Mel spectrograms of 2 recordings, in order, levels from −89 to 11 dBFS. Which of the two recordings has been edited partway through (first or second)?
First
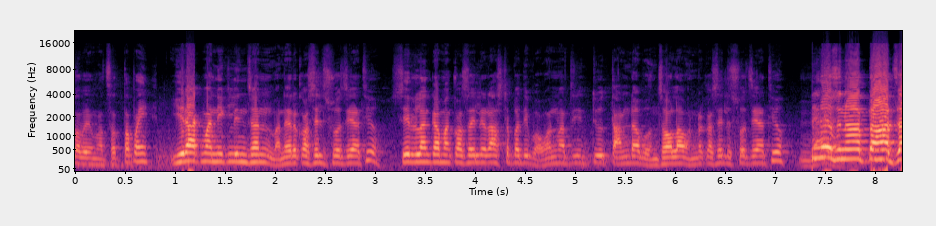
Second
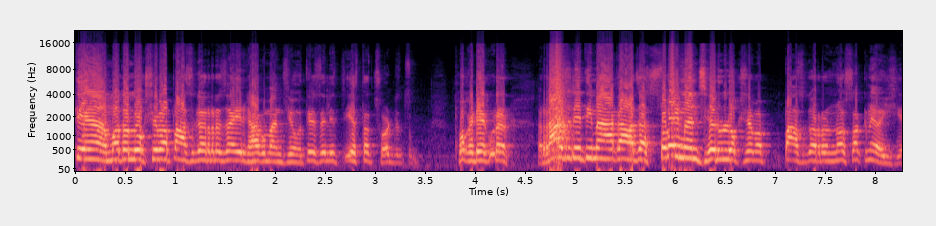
first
